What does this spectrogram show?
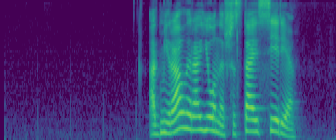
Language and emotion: Russian, positive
